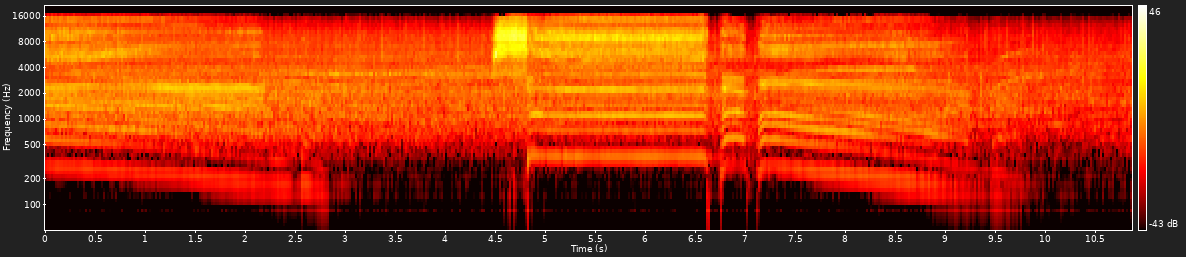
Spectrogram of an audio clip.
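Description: A ring announcer's amplified voice drawing out a fighter introduction. A long held call slides down in pitch and fades, closing out 'Thailand'. After a short gap, a hissed start leads into a second long held call, 'Superbon', split in two, whose last part slides steadily down and fades out.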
